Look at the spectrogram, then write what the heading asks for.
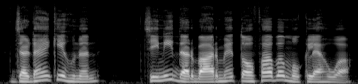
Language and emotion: Sindhi, neutral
